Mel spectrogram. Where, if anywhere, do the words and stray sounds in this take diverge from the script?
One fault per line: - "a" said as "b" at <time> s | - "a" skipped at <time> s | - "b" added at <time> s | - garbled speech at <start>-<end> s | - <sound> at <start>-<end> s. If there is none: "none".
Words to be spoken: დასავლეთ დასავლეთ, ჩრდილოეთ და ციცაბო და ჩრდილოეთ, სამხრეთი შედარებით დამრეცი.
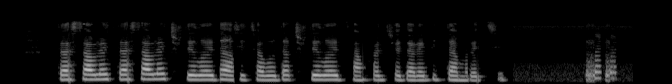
- laugh at 5.9-6.2 s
